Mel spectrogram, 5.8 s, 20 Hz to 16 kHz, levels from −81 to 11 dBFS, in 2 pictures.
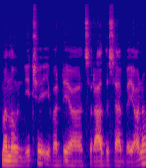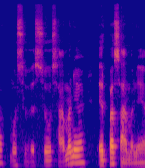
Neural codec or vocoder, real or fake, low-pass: none; real; 14.4 kHz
